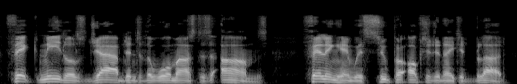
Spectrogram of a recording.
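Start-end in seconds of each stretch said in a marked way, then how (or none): none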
